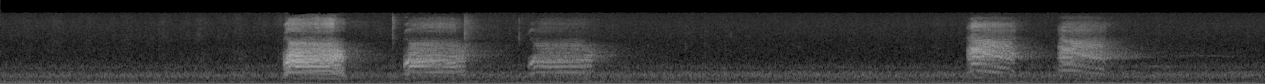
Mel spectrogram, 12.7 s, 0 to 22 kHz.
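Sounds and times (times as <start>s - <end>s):
steady background noise: 0.0s - 12.6s
bird giving harsh crow-like caws: 2.8s - 6.2s, 9.6s - 11.6s.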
